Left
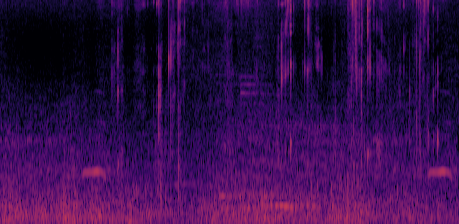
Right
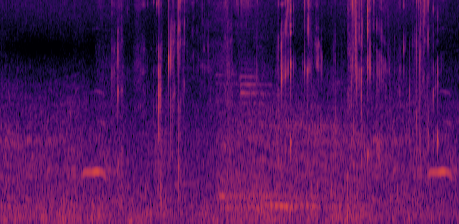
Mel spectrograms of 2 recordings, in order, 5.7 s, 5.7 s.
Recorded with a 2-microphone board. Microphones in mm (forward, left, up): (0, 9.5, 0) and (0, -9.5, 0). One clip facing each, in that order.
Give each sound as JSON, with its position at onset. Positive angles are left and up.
{"t": 0.0, "sound": "a vehicle", "side_deg": -50}
{"t": 1.2, "sound": "chewing", "side_deg": -40}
